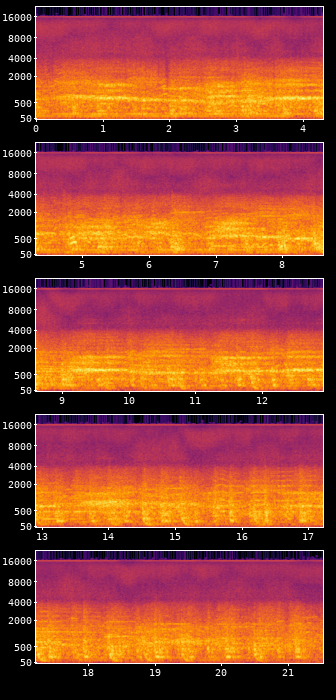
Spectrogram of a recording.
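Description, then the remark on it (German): A large crowd cheers and roars steadily for about twenty seconds for the new Reich Chancellor Adolf Hitler, a dense, unbroken wash of many voices with a faint low hum underneath, coming in from outside through the open window of the room where he is. “Sie können jetzt besonders gut hören, wie die Menge jubelt.”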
